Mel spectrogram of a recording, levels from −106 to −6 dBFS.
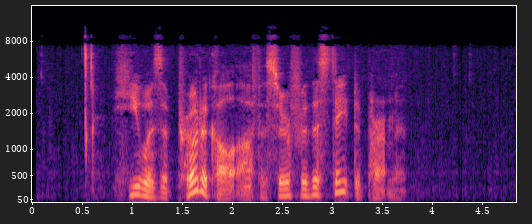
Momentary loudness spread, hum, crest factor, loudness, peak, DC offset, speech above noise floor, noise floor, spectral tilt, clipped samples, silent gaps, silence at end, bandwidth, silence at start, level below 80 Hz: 13 LU; none; 22 dB; -30 LUFS; -10 dBFS; under 0.1%; 42 dB; -72 dBFS; -4 dB/octave; under 0.1%; none; 1.1 s; 9.6 kHz; 0.5 s; -64 dBFS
